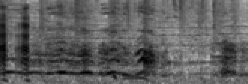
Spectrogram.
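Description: An overprotective Rottweiler barks and yips in quick succession, several short, fairly loud calls with whiny, sliding tones, without any talking over them.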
